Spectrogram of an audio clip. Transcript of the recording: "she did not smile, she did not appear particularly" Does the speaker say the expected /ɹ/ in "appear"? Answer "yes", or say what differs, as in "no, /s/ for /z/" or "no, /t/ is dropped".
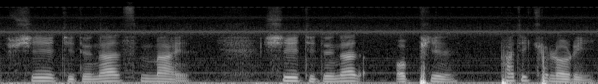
no, /l/ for /ɹ/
